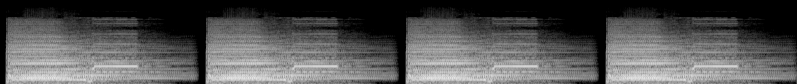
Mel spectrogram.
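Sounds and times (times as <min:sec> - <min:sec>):
emergency alert system alarm in Greece: 0:00.1 - 0:07.9.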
